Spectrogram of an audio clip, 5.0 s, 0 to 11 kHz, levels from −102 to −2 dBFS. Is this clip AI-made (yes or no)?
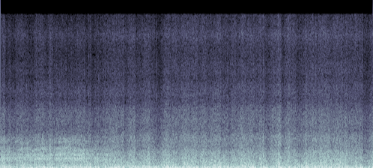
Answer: no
